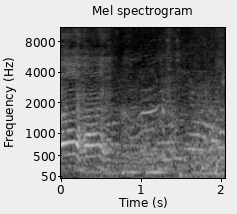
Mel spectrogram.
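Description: A man's performed, high-pitched cries of pain, a few drawn-out wails in the first half, over the chatter of a crowd in a large room.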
